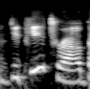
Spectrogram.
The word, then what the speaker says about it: Di Pietro: Well, so 6 degrees of separation, there is a Di Pietro, that's how they pronounce it here in Canton, their restaurateur family that owns a huge restaurant business here in Canton, Ohio, and a pizza business.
